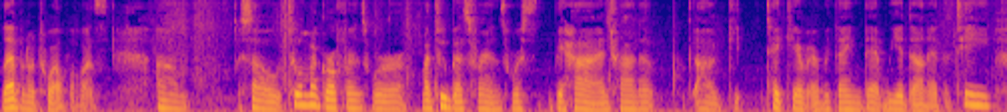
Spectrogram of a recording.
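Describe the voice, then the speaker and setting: Somewhat breathy and dark and mellow in tone, a woman's very deep, low voice moves at a moderate pace. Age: 60s. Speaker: lifestyle vlogger. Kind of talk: casual vlog chat.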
